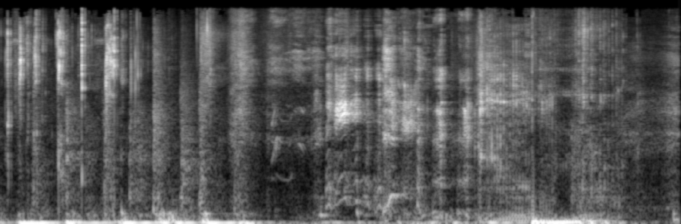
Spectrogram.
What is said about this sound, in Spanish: Muy, muy ruidosos estos zapatos.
